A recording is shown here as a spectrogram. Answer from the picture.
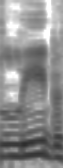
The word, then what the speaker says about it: Loeb: How do you pronounce that? L-O-E-B. – I think it's Lieb if it's German, right? – God, yes.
